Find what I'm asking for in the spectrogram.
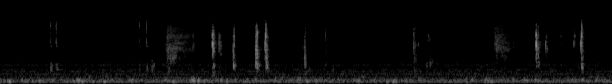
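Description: Irregular clicks of keys being typed on a computer keyboard during CAD drawing, sharp close taps in short bursts with pauses, over a low steady room hum.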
